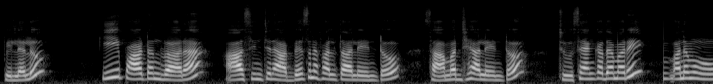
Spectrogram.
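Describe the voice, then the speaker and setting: A woman leads a children's lesson, her high voice smooth and clear. She coaxes the class along with patient questions. The sound is close and dry, with no room behind it. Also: dry recording. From India. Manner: patient, coaxing questions to pupils. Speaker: teacher.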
